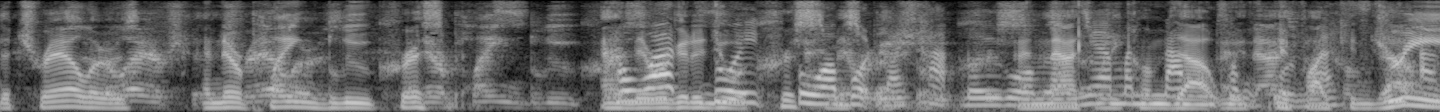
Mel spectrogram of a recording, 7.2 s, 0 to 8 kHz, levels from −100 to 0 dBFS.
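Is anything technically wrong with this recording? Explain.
Yes, there's an echo leak running through the speech. A faint-to-fairly-strong copy of the speech trails about 1.01 s behind at 0.0–0.13, 0.33–3.25, 4.01–5.61 and 6.08–7.08 s. It's quietest at the start and loudest near the end. The likely cause is a speakerphone whose echo canceller let its own playback slip back into the microphone.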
